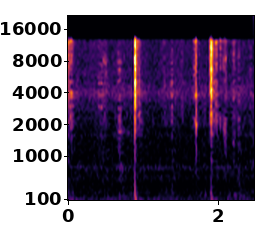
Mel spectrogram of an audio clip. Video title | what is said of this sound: Hochanda TV - The Home of Crafts, Hobbies and Arts Live Stream | actually sounds like plastic now and there is a rigidity to it that I would not have believed unless I felt it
